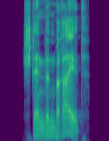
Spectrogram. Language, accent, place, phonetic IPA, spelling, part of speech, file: German, Germany, Berlin, [ˌʃtɛndn̩ bəˈʁaɪ̯t], ständen bereit, verb, De-ständen bereit.ogg
- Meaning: first/third-person plural subjunctive II of bereitstehen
